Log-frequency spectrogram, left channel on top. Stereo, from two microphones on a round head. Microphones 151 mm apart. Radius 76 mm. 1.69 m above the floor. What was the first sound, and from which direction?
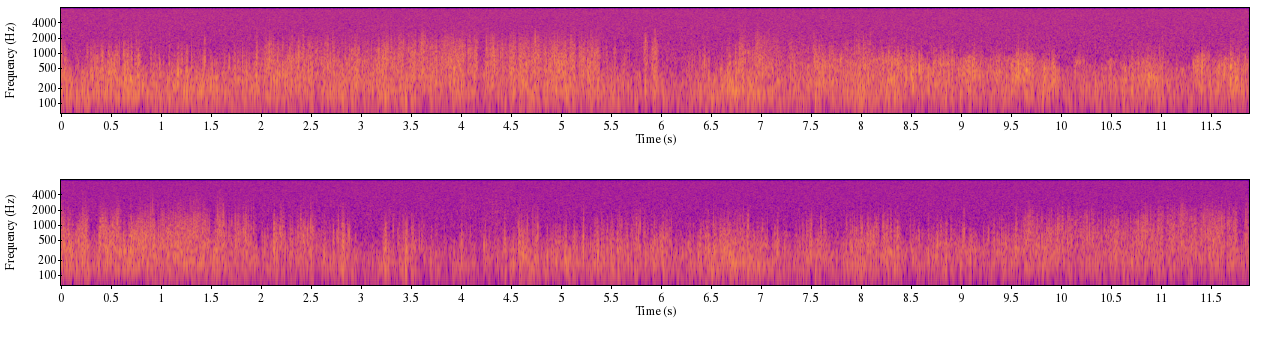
Only background noise.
